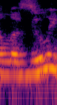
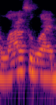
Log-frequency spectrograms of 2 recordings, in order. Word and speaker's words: lazuli: have shown up yet this is a lazuli bunting or a lasalle bunting i've heard it pronounced both ways uh male has this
